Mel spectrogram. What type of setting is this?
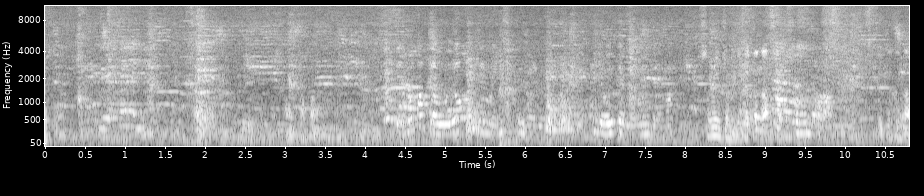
restaurant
